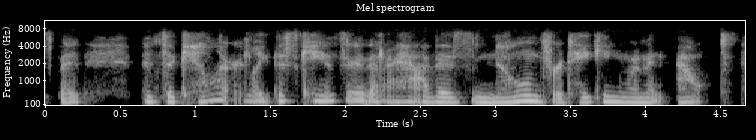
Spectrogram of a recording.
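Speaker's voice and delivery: quiet, hushed, guarded and confiding aside. Not wanting her son at home to overhear, speaking quietly. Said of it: "I'm going to say this quietly".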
